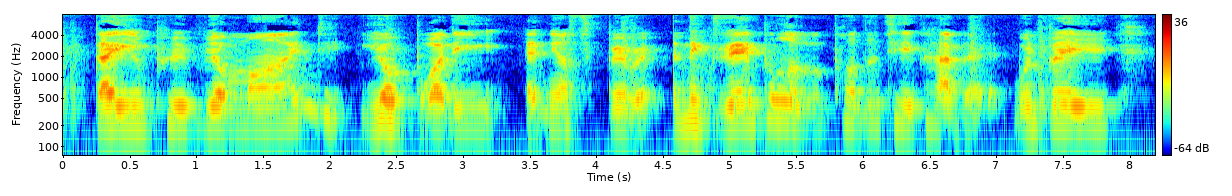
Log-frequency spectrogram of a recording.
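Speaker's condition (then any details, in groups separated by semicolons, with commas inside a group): Cerebral palsy, dystonic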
